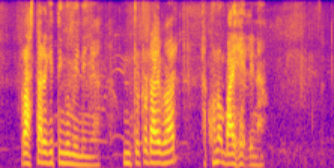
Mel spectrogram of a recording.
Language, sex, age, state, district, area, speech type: Santali, male, 18-30, West Bengal, Purba Bardhaman, rural, spontaneous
